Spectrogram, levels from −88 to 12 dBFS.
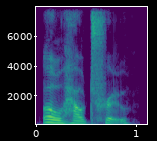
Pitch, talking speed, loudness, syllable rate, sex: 160 Hz, 160 wpm, -19 LUFS, 3.5 syllables/s, female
